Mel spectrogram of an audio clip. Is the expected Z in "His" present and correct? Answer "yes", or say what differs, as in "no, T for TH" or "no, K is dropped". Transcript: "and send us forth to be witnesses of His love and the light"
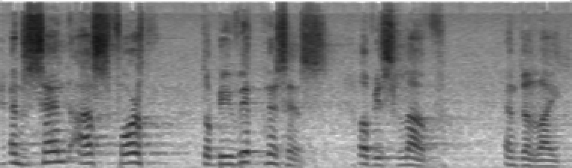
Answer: no, S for Z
